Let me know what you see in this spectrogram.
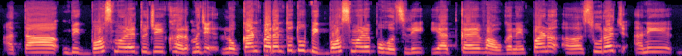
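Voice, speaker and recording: Woman interviewer, high pitch, conversational questions, encouraging hums, dry sound. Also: unhurried, fairly bright tone, no room sound. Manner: friendly prompting with frequent hums.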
